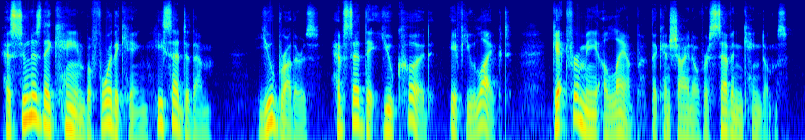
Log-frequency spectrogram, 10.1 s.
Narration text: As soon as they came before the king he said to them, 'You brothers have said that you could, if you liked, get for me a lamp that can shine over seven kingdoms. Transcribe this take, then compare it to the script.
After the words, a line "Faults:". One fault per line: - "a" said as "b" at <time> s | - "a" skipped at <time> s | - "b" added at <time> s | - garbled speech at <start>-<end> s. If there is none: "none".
As soon as they came before the king he said to them, 'You brothers have said that you could, if you liked, get for me a lamp that can shine over seven kingdoms.
Faults:
none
